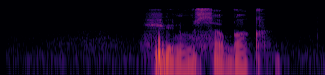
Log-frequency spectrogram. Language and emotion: Russian, sad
